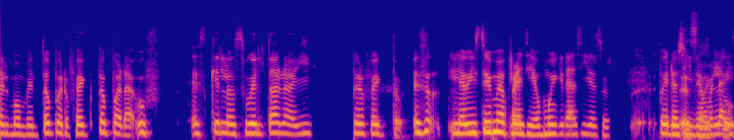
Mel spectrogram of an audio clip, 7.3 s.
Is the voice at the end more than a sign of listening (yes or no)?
yes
